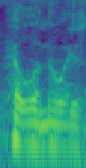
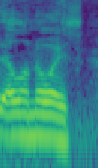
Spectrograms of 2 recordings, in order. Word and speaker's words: Illinois: um the uh Skyliner Illinois National Guard oh my goodness he said Illinois I'm from Illinois you don't pronounce the S I know the song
